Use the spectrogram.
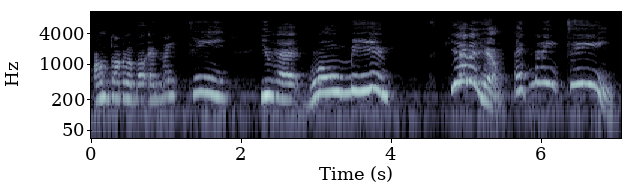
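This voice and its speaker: A man's voice: high-pitched, a little mellow, slight background noise. A middle-aged man from Chicago giving an emphatic, repetitive sports opinion in a casual vlog, often restarting his phrases. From Chicago, USA. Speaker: vlogger.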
